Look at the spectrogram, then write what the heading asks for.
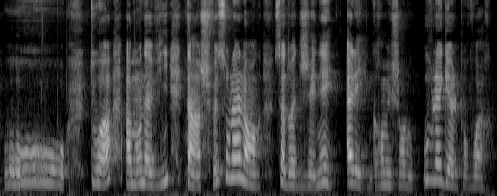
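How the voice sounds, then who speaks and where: A woman voicing a small, fearless male rabbit trickster in a children's storybook, bossing and instructing in brisk colloquial speech. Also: mid-range voice, lively intonation, pitched below the performer's own voice. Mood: cheeky.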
